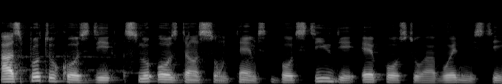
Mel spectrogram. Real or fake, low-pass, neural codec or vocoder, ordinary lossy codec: real; 7.2 kHz; none; none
